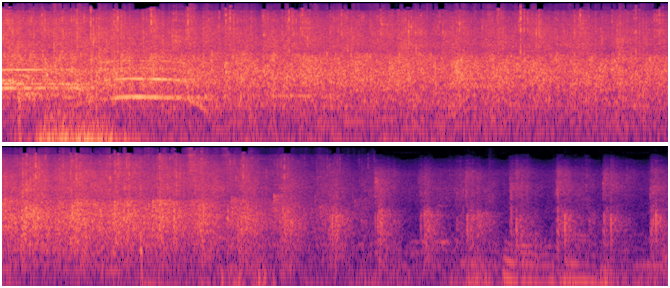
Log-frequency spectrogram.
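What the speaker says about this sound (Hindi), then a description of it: "जोरदार तालियों के साथ इन बच्चों की हौसला अफजाई करते रहिएगा।" Audience applause for cadets at a police passing-out parade in Arunachal Pradesh, loud and dense at first, then thinning into scattered claps that die away.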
